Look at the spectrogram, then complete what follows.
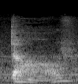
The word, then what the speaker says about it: Damh: Well, it's pronounced Darv officially.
